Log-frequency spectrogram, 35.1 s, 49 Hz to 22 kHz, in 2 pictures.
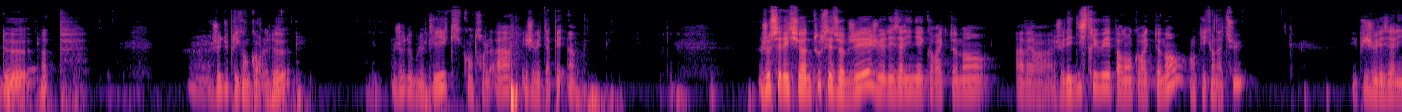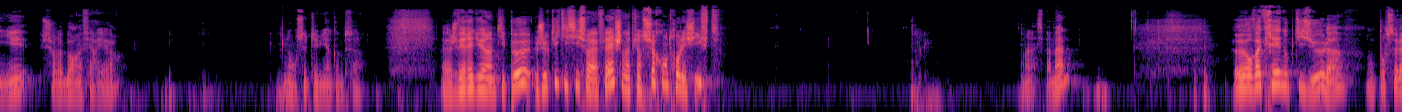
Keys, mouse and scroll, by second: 0.0 ctrl+d, 0.4 ctrl+click, 1.5 ctrl+click, 2.5 click, 3.3 ctrl+d, 3.6-4.9 ctrl+drag, 5.3 ctrl+a, 6.3 KP_1, 7.1 F1, 7.5 ctrl+click, 9.3-10.3 shift+drag, 15.1 click, 18.3 click, 21.0 ctrl+z, 24.1-27.2 drag, 28.1 ctrl+shift+click, 29.4 ctrl+click, 30.6 ctrl+drag, 31.0 ctrl+KP_Subtract, 31.8 middle click, 32.0 click, 32.5 middle click.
